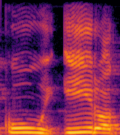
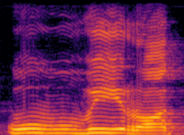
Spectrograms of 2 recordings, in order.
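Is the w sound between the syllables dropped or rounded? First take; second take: dropped; rounded. First: The w sound is dropped and said as i. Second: The w sound is said with rounded lips. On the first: The speaker calls it wrong. "অনেকেই কু ই রত পড়ি, ওয়াওকে ই পড়লে শুদ্ধ হবে না" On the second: The speaker calls it right. "ওয়াউজের হুই উচ্চারণের সময় আমরা ঠোঁটগুলো গোল করলে পড়াটা শুদ্ধ হয়ে যাবে"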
